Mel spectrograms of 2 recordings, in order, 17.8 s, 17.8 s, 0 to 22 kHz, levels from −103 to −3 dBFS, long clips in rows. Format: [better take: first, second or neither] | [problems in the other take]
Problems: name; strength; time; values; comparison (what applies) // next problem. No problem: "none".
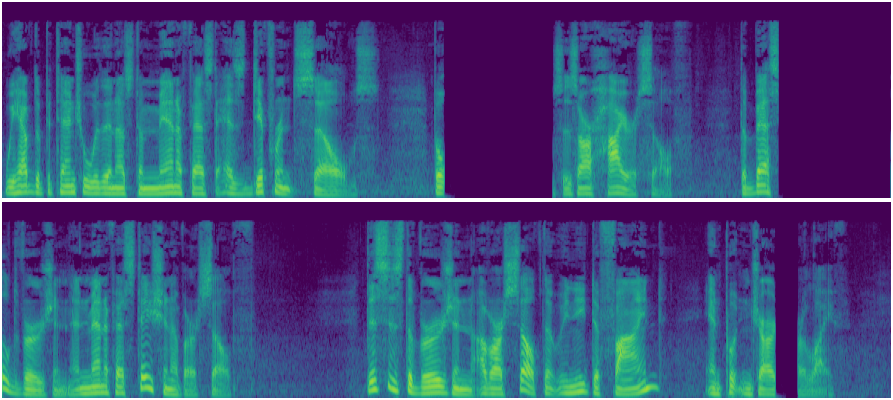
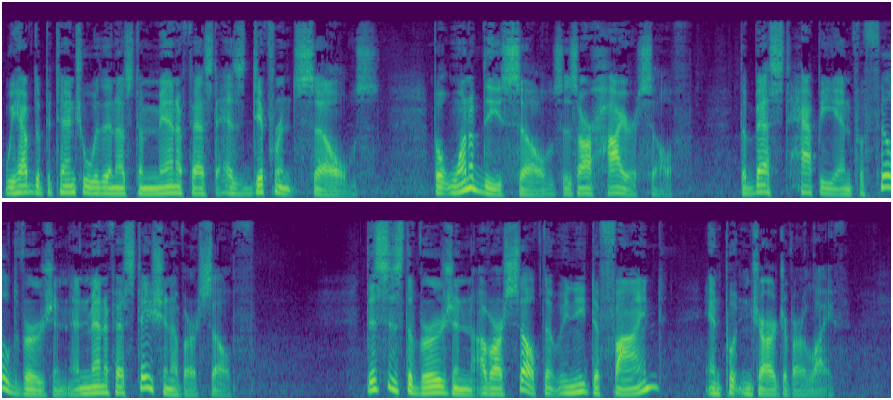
second | audio cutting out; at 4.5 s for 1 s, at 8 s for 1 s and at 17 s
